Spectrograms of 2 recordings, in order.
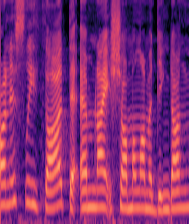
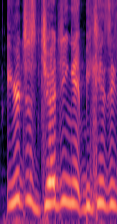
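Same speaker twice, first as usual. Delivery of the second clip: higher, whiny mimicry trailing into nonsense; mocking imagined critic; 5 semitones higher, 3 dB louder than usual. Imagined critic complaining about a favorite show, mocking. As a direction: mimic a nagging naysayer.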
